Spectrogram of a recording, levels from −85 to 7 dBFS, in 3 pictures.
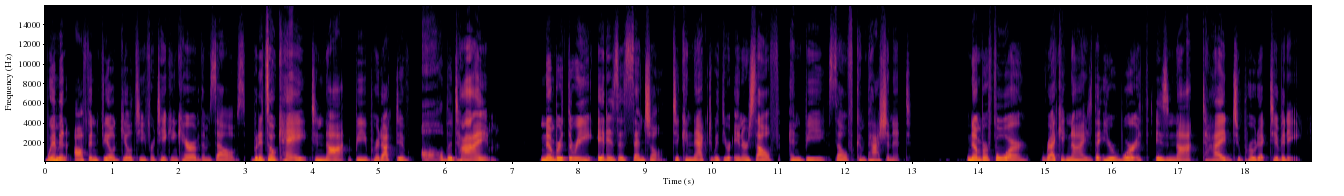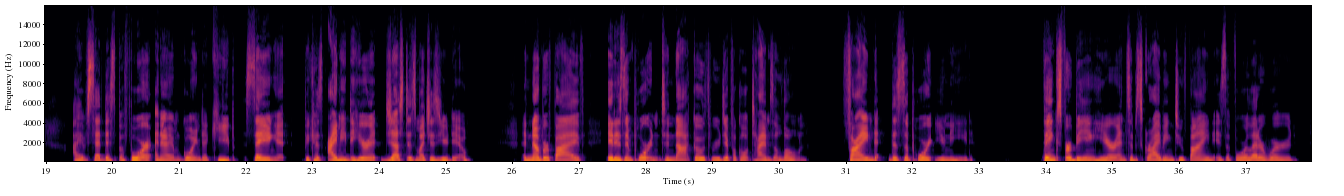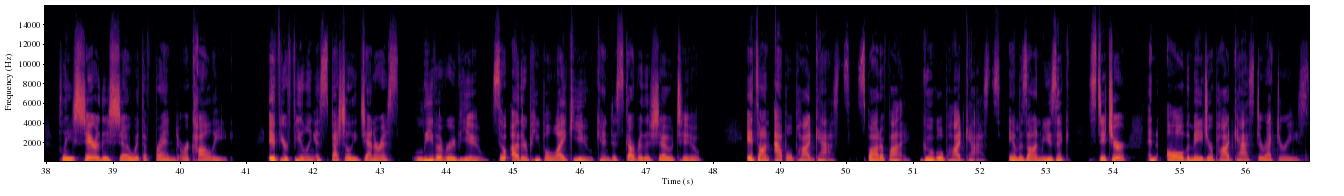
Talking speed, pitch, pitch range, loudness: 155 wpm, 180 Hz, 155-210 Hz, -29 LUFS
